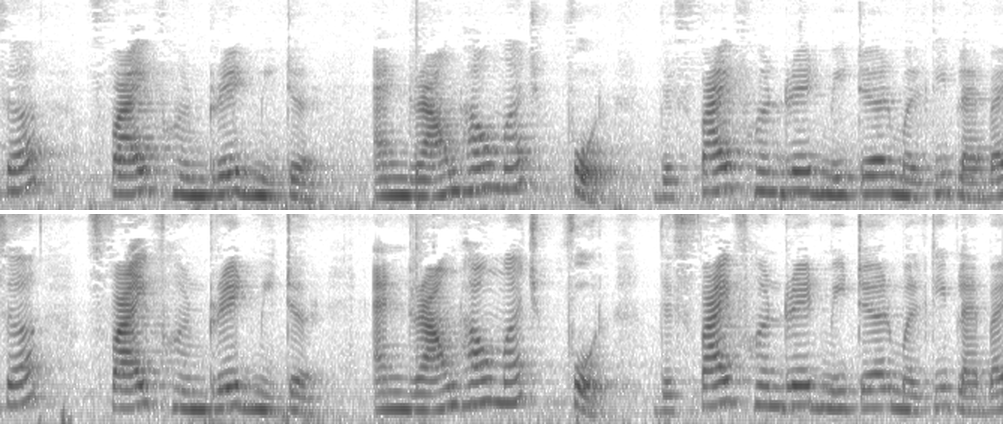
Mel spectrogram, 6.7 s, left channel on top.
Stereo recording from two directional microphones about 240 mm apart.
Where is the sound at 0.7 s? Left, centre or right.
Right.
